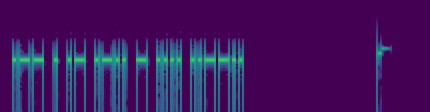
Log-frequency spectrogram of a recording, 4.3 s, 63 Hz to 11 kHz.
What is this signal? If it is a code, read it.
Morse code, heard as a keyed tone, about 34 wpm, 700 Hz. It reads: WEALTH?
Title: Sentences from Top 1200 Words 35wpm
